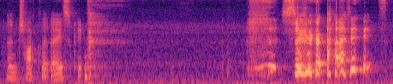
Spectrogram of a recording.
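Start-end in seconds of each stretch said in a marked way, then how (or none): 3.5-4.8 mock teasing. Teasing friend about her dessert.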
